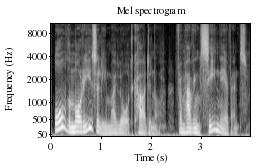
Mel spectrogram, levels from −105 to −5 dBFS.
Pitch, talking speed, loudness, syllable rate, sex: 135 Hz, 180 wpm, -17 LUFS, 5.0 syllables/s, male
